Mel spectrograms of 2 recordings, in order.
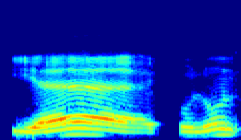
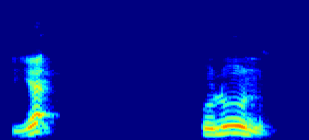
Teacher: لكن لا ننطق ألفا وإنما ننطق همزة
